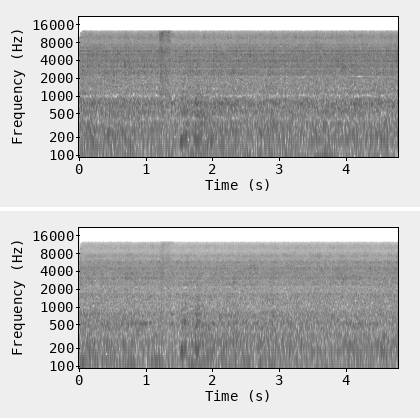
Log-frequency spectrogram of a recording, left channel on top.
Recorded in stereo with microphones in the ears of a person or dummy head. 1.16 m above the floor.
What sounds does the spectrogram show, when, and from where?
0.0 s running water: 75° left (ahead or behind), 3 m
1.2 s a dropped coin: 50° left (ahead or behind), 0.8 m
